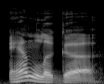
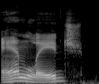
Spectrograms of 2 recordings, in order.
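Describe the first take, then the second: First: The word ends with an audible vowel. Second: The final e is silent. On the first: The speaker calls it right. "but I think it's pronounced anlaga" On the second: The speaker calls it wrong. "a word that I wanted to pronounce as"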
